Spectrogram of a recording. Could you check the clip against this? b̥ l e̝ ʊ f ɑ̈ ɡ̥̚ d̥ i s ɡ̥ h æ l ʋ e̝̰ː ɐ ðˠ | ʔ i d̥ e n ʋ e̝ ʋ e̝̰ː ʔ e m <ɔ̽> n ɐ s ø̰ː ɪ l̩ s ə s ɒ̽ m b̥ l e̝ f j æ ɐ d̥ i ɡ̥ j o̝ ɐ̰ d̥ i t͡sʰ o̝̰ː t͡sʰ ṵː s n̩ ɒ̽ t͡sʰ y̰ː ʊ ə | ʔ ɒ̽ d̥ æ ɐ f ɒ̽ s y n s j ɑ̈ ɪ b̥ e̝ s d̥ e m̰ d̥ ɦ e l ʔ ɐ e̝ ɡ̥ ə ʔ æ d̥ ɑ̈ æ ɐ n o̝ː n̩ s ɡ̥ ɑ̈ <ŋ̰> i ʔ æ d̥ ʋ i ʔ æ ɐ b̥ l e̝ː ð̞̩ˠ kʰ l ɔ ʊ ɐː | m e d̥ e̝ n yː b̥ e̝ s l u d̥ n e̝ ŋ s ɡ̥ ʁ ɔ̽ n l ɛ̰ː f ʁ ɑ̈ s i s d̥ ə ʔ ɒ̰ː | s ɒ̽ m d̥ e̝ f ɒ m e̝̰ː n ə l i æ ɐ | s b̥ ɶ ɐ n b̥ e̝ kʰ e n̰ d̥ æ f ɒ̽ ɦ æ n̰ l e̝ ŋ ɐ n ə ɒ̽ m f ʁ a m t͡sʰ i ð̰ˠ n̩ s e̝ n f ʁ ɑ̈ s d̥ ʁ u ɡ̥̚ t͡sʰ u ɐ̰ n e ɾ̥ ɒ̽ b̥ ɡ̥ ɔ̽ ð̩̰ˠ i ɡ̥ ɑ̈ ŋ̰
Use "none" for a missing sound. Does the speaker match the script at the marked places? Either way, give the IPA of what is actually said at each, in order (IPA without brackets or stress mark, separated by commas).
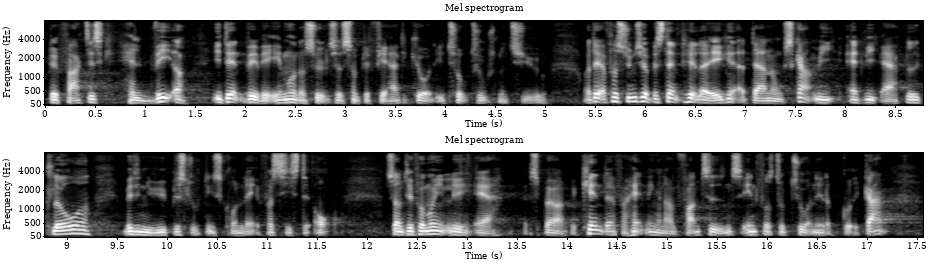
ɔ̽, m̰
